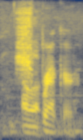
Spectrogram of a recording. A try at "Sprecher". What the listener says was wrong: No, not Sprecher, just Sprecher. No SC, no SCH. It's like spread.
